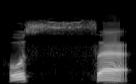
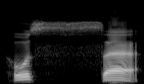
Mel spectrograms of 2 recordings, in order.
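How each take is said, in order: The two takes are said the same way.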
